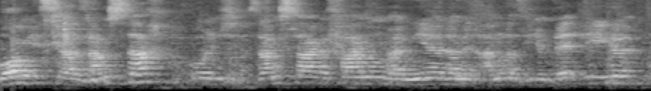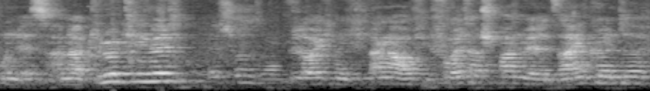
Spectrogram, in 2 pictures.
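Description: A man with a high pitch speaks in an animated, playful tone with ordinary pitch variation. Noticeable background noise and audible room echo surround him. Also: moderate pace. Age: 30s. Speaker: stand-up comedian. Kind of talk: stand-up comedy routine with storytelling and jokes. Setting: stage with audience. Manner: animated, punchy, playful delivery with crowd-work asides. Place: stage.

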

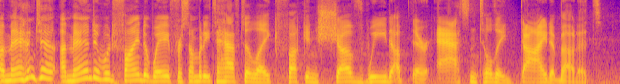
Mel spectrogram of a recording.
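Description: Very wide pitch swings at a fairly quick pace, over background music, with a dry sound and no echo. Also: man. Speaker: game streamer. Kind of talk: casual stream chat reading viewer messages. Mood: playful, laughing. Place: home room.

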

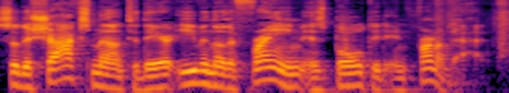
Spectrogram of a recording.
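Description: This man talks at a fairly quick pace with lively intonation. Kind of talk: casual workshop explanation. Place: garage. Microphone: phone near.

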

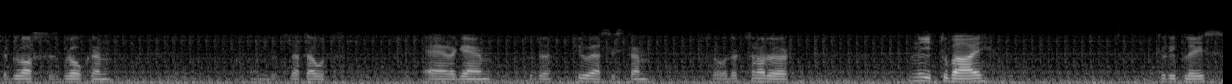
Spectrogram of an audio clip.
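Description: A man at a fairly slow pace, monotone and flat, with long, frequent pauses, a dry sound with no echo and noticeable background noise. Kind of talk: casual vlog chat. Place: boat. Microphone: phone near.

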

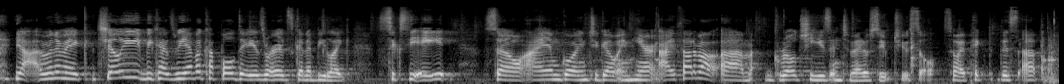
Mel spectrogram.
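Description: A woman speaks at a fairly quick pace with ordinary pitch variation and very even loudness. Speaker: lifestyle vlogger. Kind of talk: casual vlog chat. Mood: cheerful, laughing. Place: home room.

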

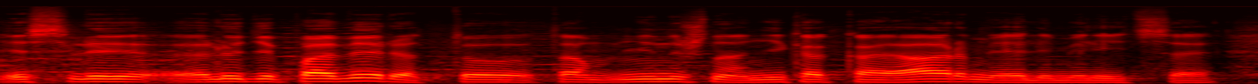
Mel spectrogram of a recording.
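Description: A man talks at a moderate pace. Clear music is heard in the background. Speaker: interviewed politician. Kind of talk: interview answer. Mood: serious, earnest. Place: home room.

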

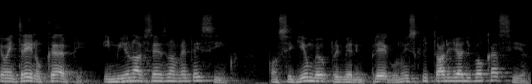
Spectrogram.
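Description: A dark, mellow tone with lively intonation over a quiet background. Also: man. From Praia Grande, São Paulo coast, Brazil; São Paulo, Brazil. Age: 30s. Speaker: local political candidate; candidate. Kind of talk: campaign speech. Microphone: lapel.

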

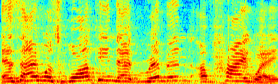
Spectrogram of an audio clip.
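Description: A woman speaks at an extremely high pitch with ordinary pitch variation. Noticeable background noise runs underneath. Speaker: reverend, rally speaker; speaker. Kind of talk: rally speech with sermon-like cadence. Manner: impassioned, rhythmic. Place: street.

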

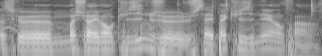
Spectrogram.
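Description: A man speaks quickly at a medium pitch, his tone slightly mellow and his intonation fairly even. Faint noise sits in the background.

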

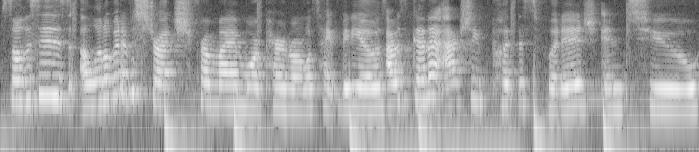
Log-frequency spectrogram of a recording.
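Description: Faint music plays in the background as a woman with a high pitch talks at a moderate pace with ordinary pitch variation. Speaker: vlogger. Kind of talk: casual vlog chat. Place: home room. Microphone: camera far.

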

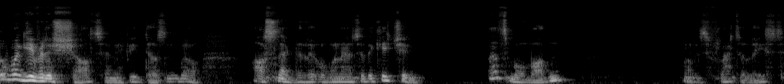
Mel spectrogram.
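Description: There is vocal fry in this man's voice, along with lively intonation. The background is quiet. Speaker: actor playing a grandfather figure. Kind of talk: acted monologue to a teenager. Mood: warm, gently concerned.

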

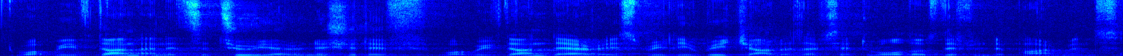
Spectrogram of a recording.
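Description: A man with an ordinary speaking voice talks at a fairly quick pace in a fairly low pitch with fairly even intonation, over light background noise. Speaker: conference presenter. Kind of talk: conference talk. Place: hall. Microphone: podium.

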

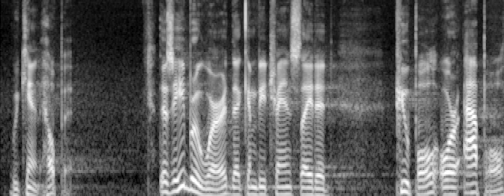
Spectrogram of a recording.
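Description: This man's pace is moderate and his pitch varies in an ordinary way. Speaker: preacher. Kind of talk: sermon. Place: church. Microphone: headset.

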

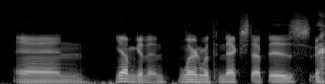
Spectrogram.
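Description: A man's flat monotone at fairly low pitch, with a dry sound and no echo. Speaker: farm worker vlogger. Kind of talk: casual vlog chat. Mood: relaxed, a little unsure. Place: farm machine. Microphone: phone near.

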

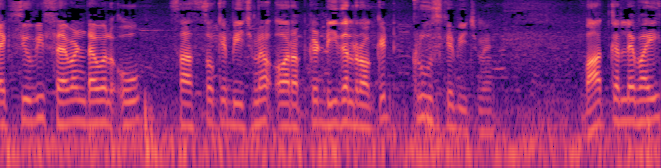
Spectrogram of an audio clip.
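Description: A man at a moderate pace, the sound dry with no echo, over light background noise. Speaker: car vlogger. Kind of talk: casual vlog intro commentary. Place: street. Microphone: phone near.

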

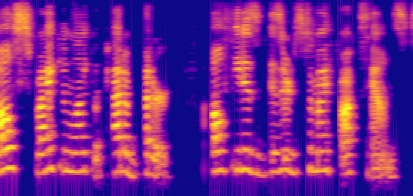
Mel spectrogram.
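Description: Shouting and bellowing in a put-on character voice, a woman uses a bright, sharp tone at a high pitch, with fairly even intonation and a moderate pace.

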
